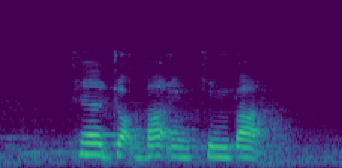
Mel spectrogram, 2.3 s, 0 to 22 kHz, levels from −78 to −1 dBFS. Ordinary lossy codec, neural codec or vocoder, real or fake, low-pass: none; codec, 44.1 kHz, 3.4 kbps, Pupu-Codec; fake; 7.2 kHz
